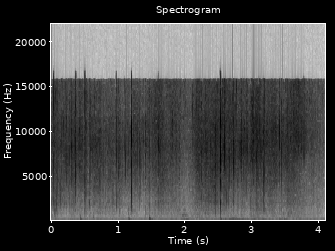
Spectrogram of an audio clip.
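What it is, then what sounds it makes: Pile of dry wood shavings. Gloved hands at both sides push and crumple a heap of thin, dry wood shavings. A soft, dense, bright crackling rustle runs throughout, with a few sharper snaps and a slightly louder stretch in the second half. A faint, steady low hum sits underneath.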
